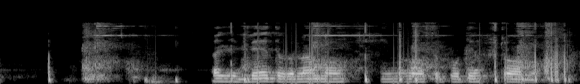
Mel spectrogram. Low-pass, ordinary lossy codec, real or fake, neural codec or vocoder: 7.2 kHz; MP3, 64 kbps; real; none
